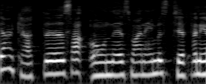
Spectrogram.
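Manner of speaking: usual speaking voice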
